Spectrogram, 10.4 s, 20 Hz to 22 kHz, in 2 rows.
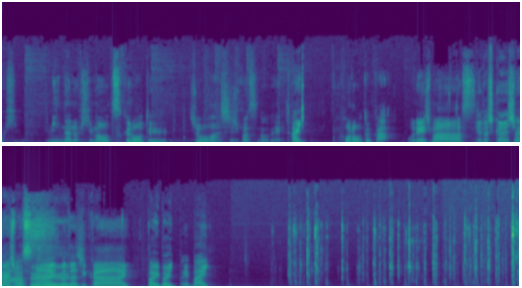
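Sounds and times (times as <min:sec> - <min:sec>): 
speech: 0:00.0 - 0:07.4
fast typing on a Happy Hacking Keyboard: 0:07.9 - 0:10.3.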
